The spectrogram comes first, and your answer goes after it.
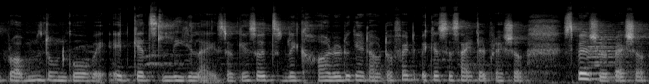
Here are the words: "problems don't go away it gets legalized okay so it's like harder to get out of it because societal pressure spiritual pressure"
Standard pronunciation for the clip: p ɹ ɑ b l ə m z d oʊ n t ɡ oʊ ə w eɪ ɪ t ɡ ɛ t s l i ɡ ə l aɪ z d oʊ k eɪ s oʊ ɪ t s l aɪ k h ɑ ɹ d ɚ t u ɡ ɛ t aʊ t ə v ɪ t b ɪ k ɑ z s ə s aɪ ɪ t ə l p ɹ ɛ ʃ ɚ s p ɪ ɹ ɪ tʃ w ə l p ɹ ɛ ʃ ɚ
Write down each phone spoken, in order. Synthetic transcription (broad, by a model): p ɹ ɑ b l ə m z d oʊ n t ɡ oʊ ə w eɪ ɪ t ɡ ɛ t s l i ɡ ə l aɪ z d oʊ k eɪ s oʊ ɪ t s l aɪ k h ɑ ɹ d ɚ t u ɡ ɛ t aʊ t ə f ɪ t b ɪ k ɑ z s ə s aɪ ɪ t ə l p ɹ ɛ ʃ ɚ s p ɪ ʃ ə l p ɹ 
